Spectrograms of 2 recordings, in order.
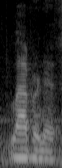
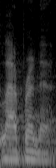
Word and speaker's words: Labyrinth: Elizabeth Joan Chestnut says it's pronounced, oh, thank you, Labyrinth, not Labyrinth. Thank you. I'm from Long Island, Elizabeth. I got to put those syllables.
